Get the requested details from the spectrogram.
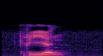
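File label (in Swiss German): "grien", Alsatian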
